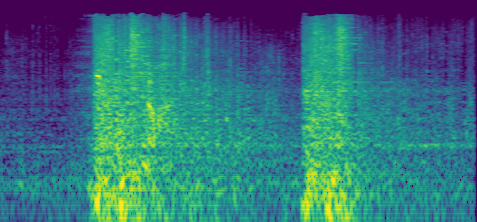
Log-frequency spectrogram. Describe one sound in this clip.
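A sword swings through the air with a heavy whoosh.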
